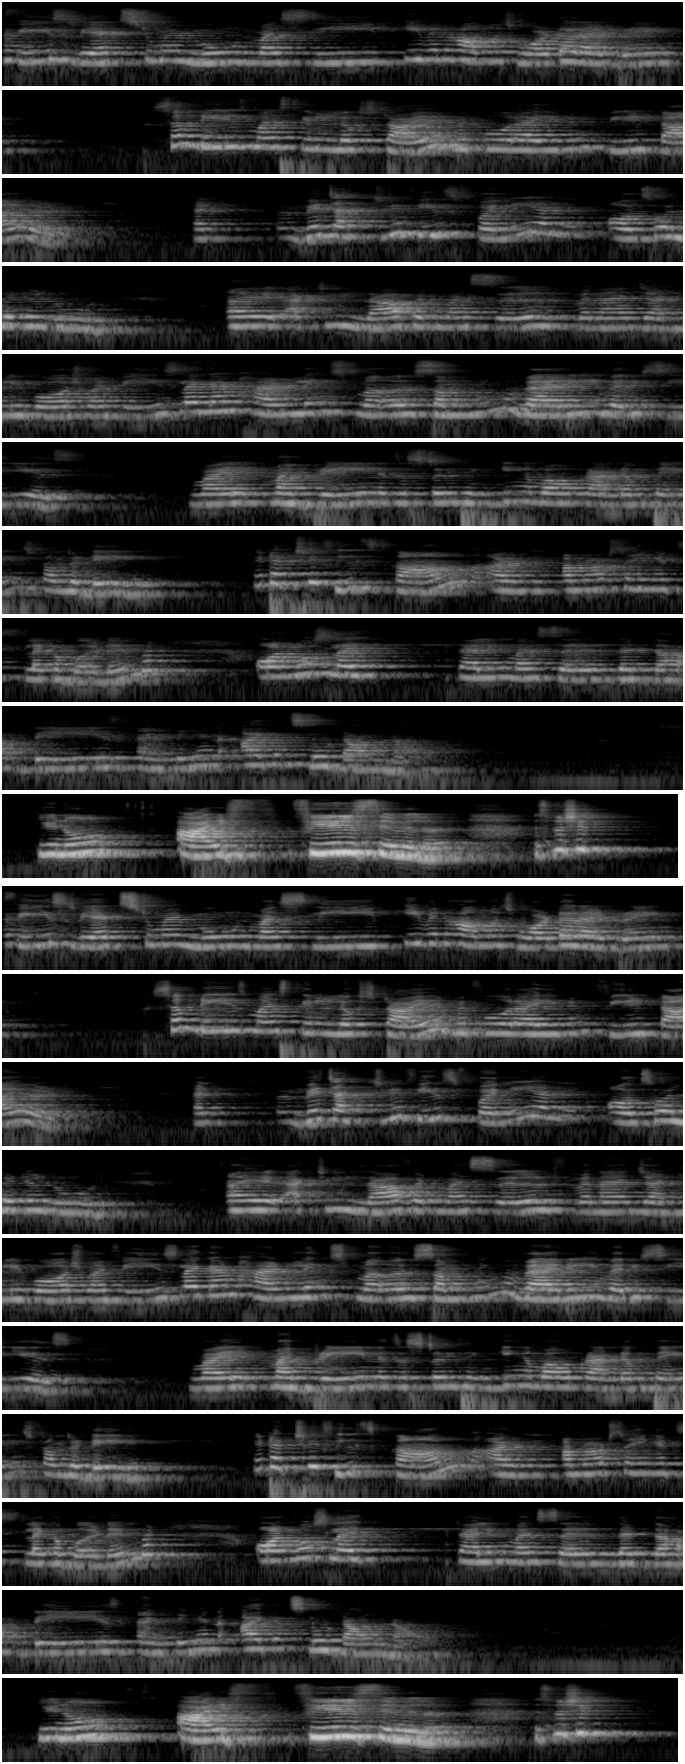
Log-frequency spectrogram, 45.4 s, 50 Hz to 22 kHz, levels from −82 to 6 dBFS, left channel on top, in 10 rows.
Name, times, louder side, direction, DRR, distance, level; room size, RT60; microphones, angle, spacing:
voice 1, 0.0-4.5 5.5-9.4 10.3-10.5 10.9-14.3 15.1-23.1 23.9-28.2 28.9-32.8 33.0-34.3 34.8-39.2, right 2 dB, 35° right, 4 dB, 1.4 m, -32 dB
voice 2, 41.1-41.6 42.0-42.5 42.8-44.8, left 2 dB, 45° left, 4 dB, 1.3 m, -22 dB
15.5 x 7.8 x 5.6 m, 1.0 s
head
